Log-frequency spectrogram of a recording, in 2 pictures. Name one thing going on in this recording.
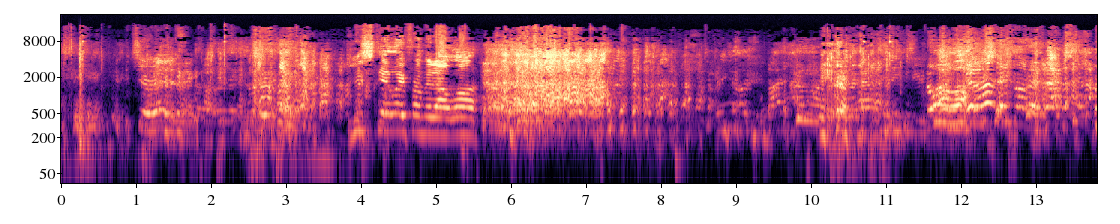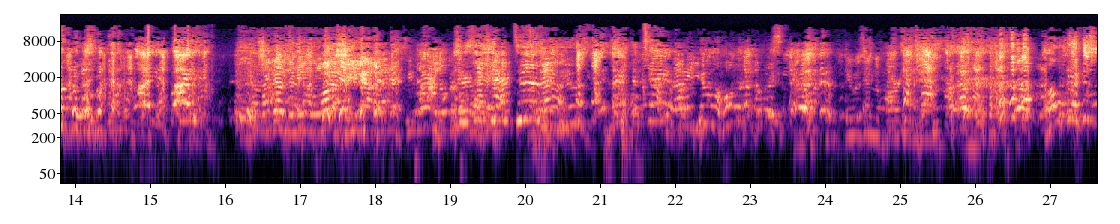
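Several men talk loudly nearby.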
